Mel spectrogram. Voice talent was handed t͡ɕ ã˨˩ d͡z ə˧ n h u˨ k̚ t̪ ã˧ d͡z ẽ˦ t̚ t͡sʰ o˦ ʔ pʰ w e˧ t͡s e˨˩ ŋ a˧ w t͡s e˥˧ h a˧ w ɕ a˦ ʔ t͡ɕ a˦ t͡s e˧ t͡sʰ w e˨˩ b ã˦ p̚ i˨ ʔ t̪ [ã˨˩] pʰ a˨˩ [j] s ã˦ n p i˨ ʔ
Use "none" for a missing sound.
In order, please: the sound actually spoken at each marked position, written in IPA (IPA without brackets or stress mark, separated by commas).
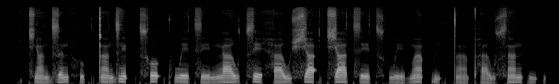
ã˨˩, w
